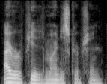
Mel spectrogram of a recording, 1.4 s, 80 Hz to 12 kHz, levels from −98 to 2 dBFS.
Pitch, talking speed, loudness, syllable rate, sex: 105 Hz, 165 wpm, -20 LUFS, 6.1 syllables/s, male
